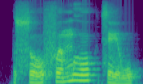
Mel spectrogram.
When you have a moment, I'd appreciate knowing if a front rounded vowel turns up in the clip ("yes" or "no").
no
